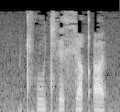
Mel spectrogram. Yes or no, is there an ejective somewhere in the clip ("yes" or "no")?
yes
